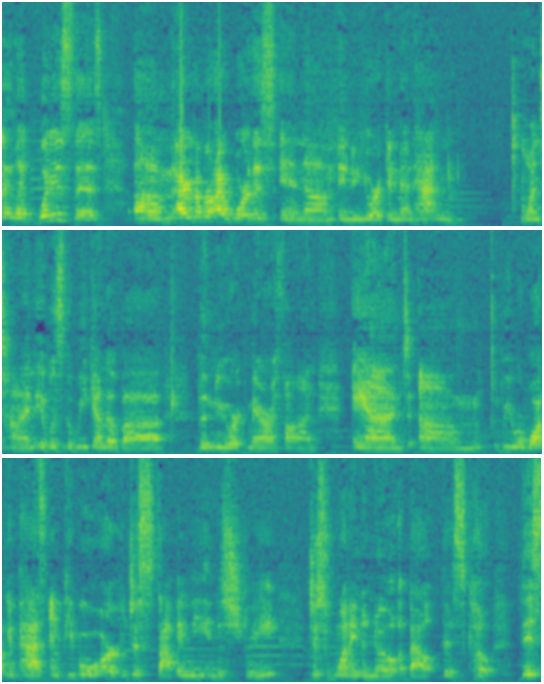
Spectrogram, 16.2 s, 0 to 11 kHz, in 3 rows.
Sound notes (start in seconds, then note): 7.0 snaps fingers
